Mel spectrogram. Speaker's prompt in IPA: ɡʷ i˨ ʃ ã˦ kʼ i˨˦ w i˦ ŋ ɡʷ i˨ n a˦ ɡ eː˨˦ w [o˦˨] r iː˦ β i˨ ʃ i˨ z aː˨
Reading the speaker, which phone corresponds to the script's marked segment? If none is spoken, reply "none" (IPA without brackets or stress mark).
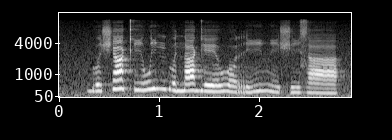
o˨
